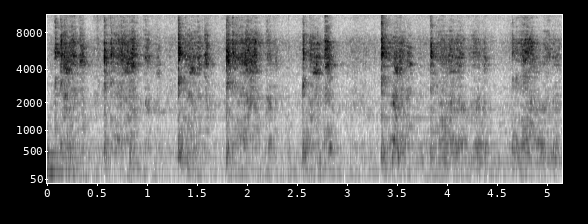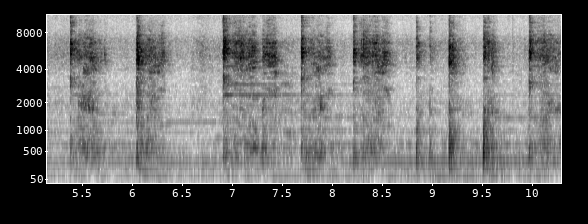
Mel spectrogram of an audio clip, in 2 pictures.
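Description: Soya chunks being stirred with turmeric and Kashmiri chilli powder in a pan, a metal spoon scraping and clinking against the pan in repeated close strokes with a faint sizzle beneath.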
